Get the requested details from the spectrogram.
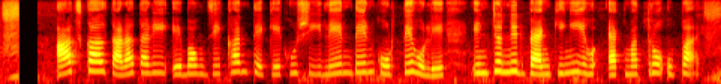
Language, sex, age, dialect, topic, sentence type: Bengali, female, 25-30, Standard Colloquial, banking, statement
